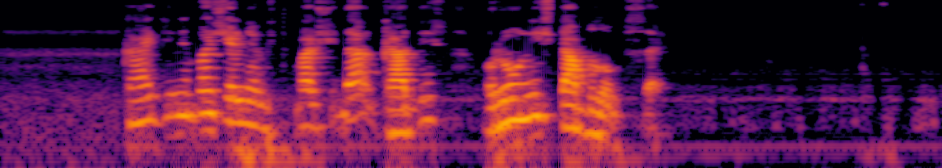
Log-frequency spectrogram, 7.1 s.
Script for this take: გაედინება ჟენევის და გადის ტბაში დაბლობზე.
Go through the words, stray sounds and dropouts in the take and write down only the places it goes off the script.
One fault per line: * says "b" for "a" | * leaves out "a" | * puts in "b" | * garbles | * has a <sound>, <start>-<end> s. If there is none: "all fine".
* puts in "ტბაში"
* says "რონის" for "ტბაში"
